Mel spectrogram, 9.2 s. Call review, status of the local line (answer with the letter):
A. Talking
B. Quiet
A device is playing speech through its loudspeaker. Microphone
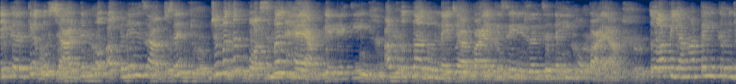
B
